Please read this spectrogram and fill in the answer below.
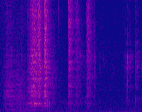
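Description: A few short, light clicks and taps of small things being handled on a work desk, loudest about half a second in.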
